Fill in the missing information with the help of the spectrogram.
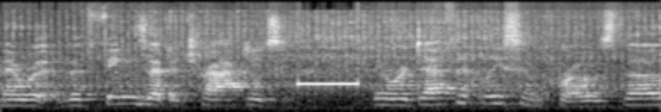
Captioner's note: beep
